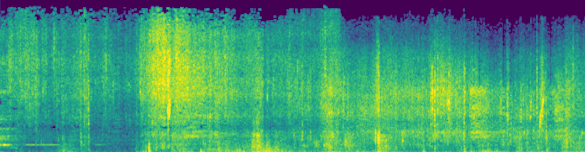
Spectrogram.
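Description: Wind buffeting the microphone and water rushing and splashing around a windsurf board, growing louder about two seconds in.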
